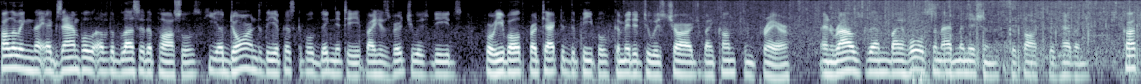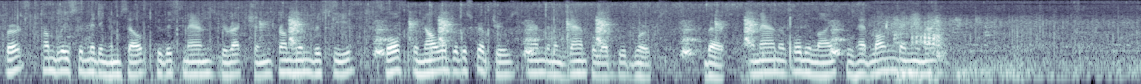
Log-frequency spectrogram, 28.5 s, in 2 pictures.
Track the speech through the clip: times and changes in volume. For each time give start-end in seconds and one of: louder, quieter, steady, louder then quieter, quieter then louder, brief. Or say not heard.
0.0-26.1 steady.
